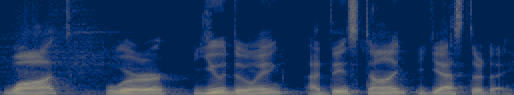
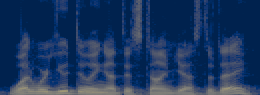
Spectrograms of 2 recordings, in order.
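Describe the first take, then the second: First: Drawn out word by word; very slow drill. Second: Said in the usual way. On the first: Shown as a demonstration. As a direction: go very slowly for home practice. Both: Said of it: "repetir muy despacito".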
